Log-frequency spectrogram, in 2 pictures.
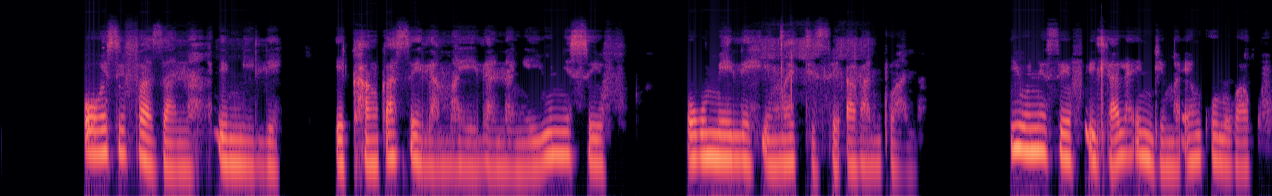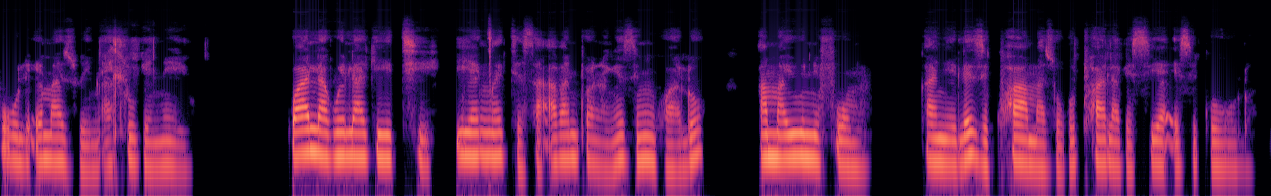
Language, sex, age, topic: North Ndebele, female, 25-35, health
